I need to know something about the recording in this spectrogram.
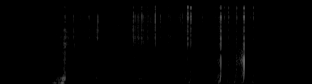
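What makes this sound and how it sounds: A thin metal blade or pick scratches and slices along the layers of a hand-sized solid ball of wound colored plastic tape, already cut into layered slices and held in one hand. About two seconds of bright, crackly tearing and crinkling follow, broken by a few sharper snaps near the end before it falls silent.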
